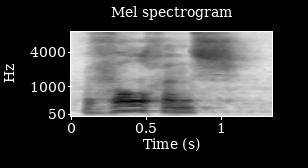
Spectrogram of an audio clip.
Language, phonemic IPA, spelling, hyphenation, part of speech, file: Dutch, /ˈvɔl.ɣə(n)s/, volgens, vol‧gens, preposition, Nl-volgens.ogg
- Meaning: according to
